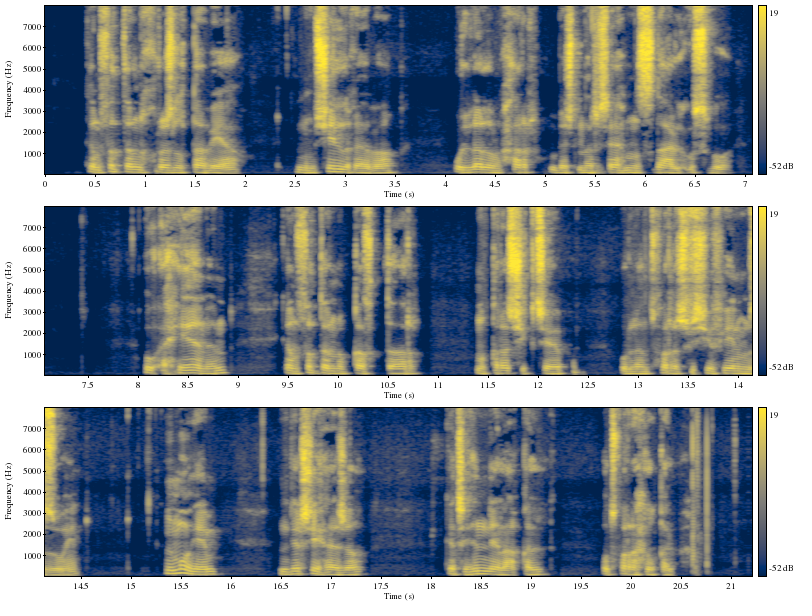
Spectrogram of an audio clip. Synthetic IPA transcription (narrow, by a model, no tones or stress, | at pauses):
kænfɑd̪ˤːəlnəxɾʊʒlət̪ˤːɑbiʕa | nəmʃiləlɣæba | wəlːæləlbħɑrˤːbæʃnəɾt̪aħmənsˤd̪ɑʕəlʔʊsbuʕ | wʔaħjænən | kænfɑd̪ˤːəlnəb̚qɑfə̥d̪̥ˤːɑɾˤ | nəqɾˤɑʃikt̪æb | wəlːænət̪fɑrˤːɑʃfiʃifinməzwin | əlmʊhəmː | nd̪iɾʃiħaʒːa | kæt̪hənːilʕɑqɑl | wt̪fɑrˤːɑħəlqɑlb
